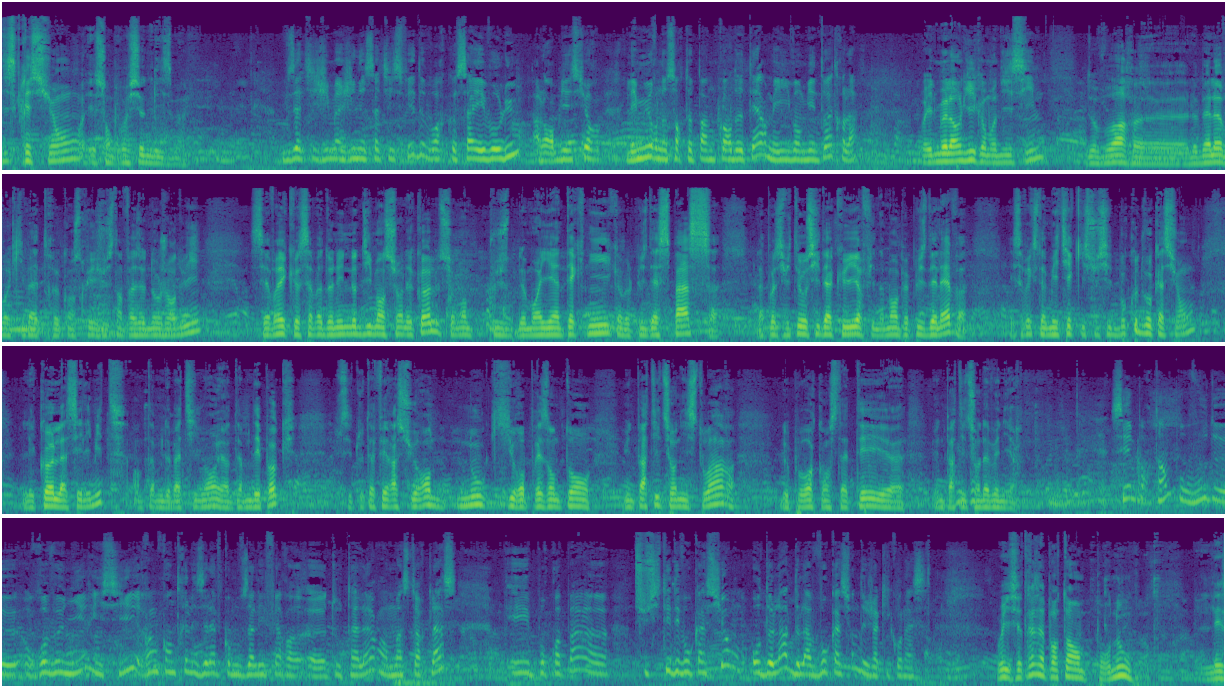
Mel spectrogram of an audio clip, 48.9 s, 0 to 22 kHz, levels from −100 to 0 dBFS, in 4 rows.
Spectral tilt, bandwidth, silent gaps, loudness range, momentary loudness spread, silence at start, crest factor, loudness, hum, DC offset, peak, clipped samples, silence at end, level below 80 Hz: -5.5 dB/octave; 16.5 kHz; none; 5 LU; 12 LU; 0 s; 20 dB; -26 LUFS; none; under 0.1%; -6 dBFS; under 0.1%; 0 s; -50 dBFS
